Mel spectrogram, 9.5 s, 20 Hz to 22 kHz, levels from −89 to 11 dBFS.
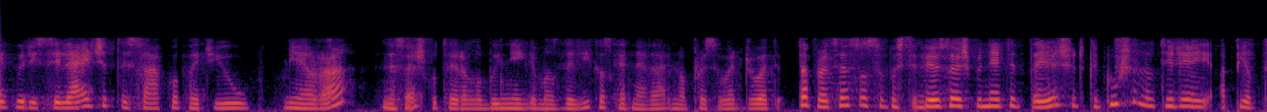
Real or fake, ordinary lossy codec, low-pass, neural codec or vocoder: fake; AAC, 24 kbps; 5.4 kHz; codec, 16 kHz in and 24 kHz out, 0.6 kbps, FocalCodec, streaming, 4096 codes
